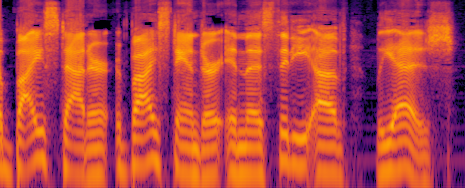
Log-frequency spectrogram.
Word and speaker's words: Liège: It is Liège, apparently. Okay. And I love my pronouncer is specifically Liège, and you say the J sound at the end like Zha Zha.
